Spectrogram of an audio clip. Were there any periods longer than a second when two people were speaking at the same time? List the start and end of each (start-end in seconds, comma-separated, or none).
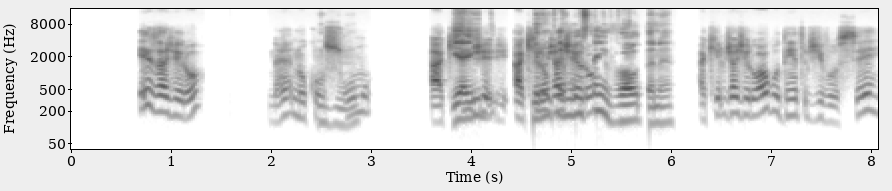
3.8-5.3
